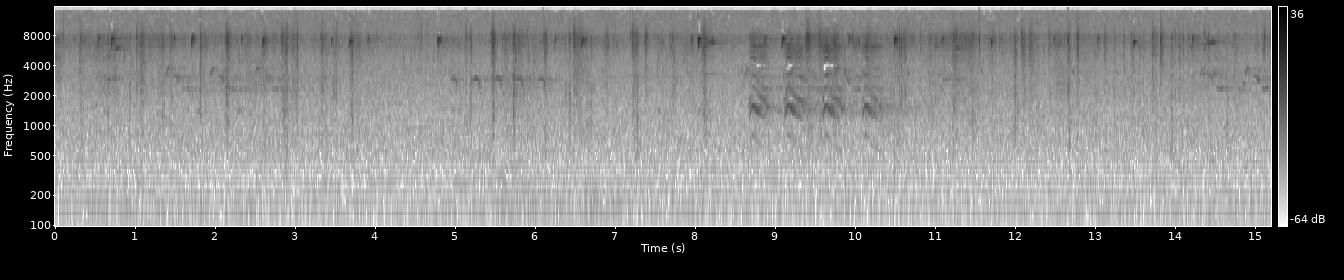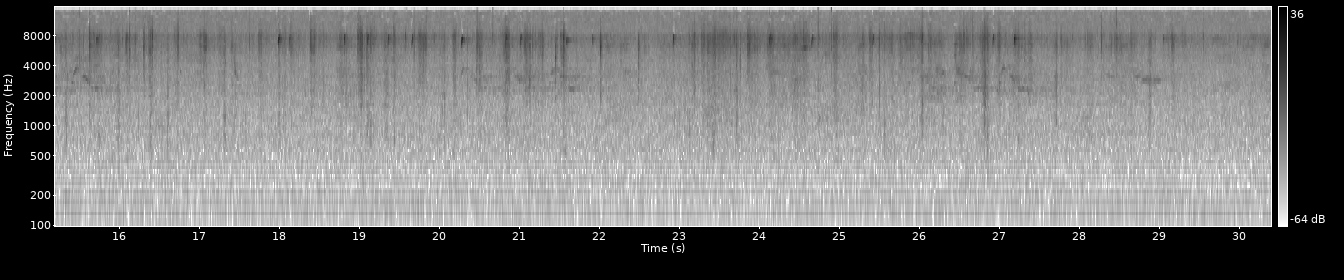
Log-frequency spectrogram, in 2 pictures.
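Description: Faint outdoor ambience: a ridden horse's hooves fall on the sand of a round pen as faint, irregular soft clicks, and birds call now and then, loudest in a short run of calls about nine seconds in.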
